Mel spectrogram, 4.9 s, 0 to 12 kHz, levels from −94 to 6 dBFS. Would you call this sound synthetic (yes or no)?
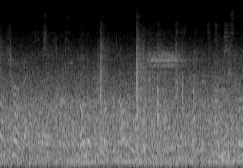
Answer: yes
